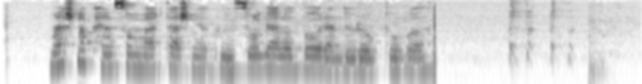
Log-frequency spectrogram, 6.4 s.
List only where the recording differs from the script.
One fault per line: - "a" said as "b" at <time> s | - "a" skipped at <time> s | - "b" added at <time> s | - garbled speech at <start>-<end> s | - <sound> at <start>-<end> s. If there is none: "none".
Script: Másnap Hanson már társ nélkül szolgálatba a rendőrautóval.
- cough at 5.1-5.8 s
